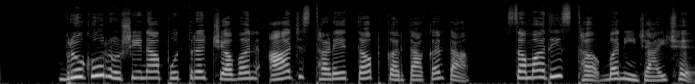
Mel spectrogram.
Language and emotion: Gujarati, neutral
